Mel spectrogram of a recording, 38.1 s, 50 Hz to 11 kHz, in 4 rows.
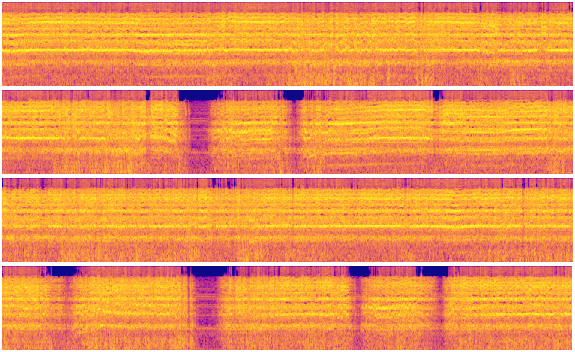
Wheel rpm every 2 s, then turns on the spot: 230, 220, 230, 230, 230, 230, 130, 150, 220, 230, 230, 230, 230, 230, 170, 180, 150, 140, 190.
none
